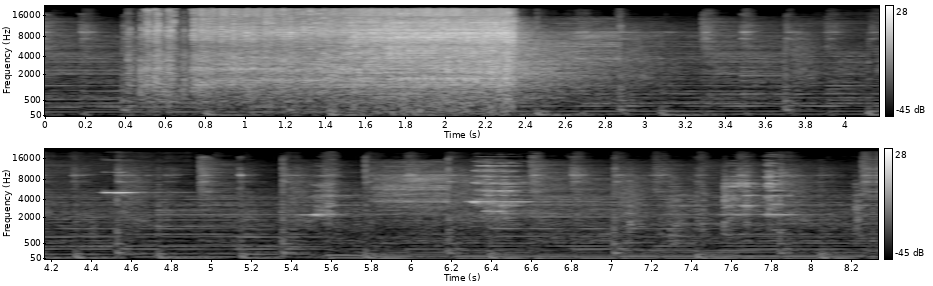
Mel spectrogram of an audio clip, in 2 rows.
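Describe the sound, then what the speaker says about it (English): An impact wrench with a 15mm socket tightens a nut on a 2016-2024 Camaro suspension bolt: a loud buzzing burst of about two seconds, followed by faint metallic clinks and handling noises. "Now we'll go ahead and tighten that back down with our 15mm socket on our impact and our 18mm wrench."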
